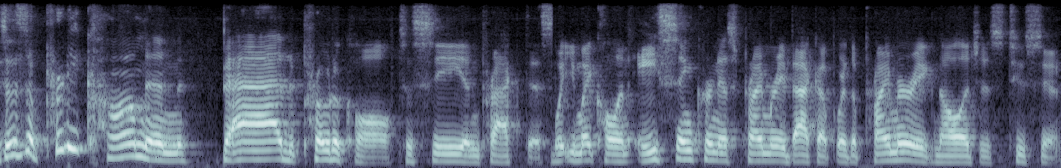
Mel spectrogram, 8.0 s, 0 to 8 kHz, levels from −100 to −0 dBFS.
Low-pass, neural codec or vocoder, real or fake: 7.2 kHz; none; real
